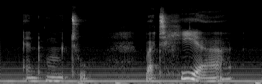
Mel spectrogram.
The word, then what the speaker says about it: mtu: So M in the first section, it's a syllable, and in these 2 sections, it's not a syllable, right?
